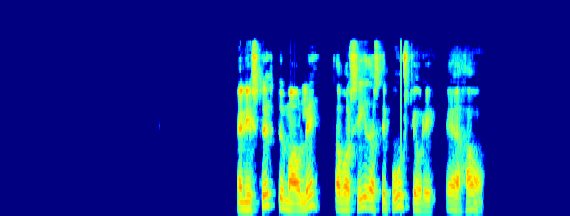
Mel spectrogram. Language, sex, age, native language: Icelandic, male, 60-69, Icelandic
